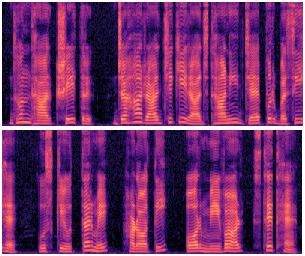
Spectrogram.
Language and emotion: Hindi, neutral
